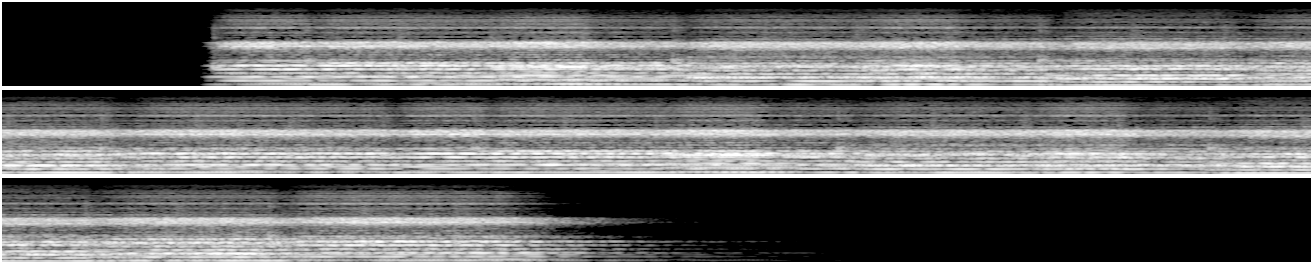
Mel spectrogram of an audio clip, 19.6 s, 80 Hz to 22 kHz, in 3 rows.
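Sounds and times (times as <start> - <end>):
voice singing a repeated line: 1.0 - 16.0.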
